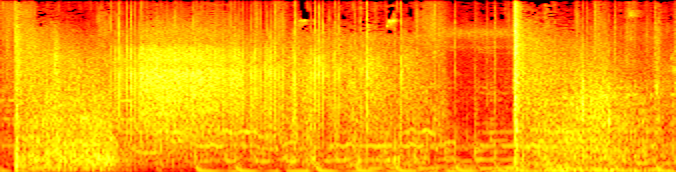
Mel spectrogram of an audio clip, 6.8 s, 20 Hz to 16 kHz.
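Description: Two Lakshmi bomb sound crackers (4-inch) bursting, each a single sharp bang, the second about five seconds after the first, over background music.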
